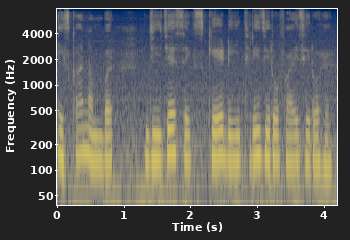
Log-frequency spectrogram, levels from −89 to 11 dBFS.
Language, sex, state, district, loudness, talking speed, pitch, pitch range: Hindi, male, Gujarat, Valsad, -15 LUFS, 170 wpm, 130 Hz, 125-140 Hz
